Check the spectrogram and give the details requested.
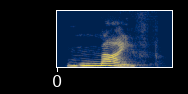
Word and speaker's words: knife: The knife, the main word here, has a silent K.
